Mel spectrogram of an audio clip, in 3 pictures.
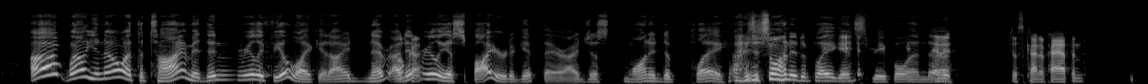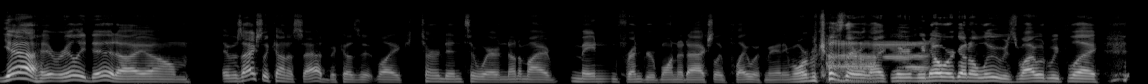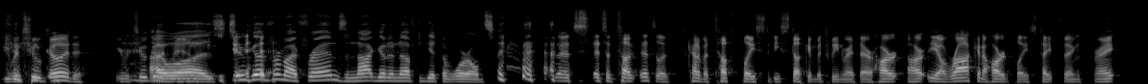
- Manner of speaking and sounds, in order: other background noise; laughing while speaking: "I just wanted to play"; chuckle; drawn out: "Ah"; laughing while speaking: "because"; chuckle; chuckle
- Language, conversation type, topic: English, unstructured, How do you stay motivated when working toward a big goal?
- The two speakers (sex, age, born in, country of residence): male, 30-34, United States, United States; male, 30-34, United States, United States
